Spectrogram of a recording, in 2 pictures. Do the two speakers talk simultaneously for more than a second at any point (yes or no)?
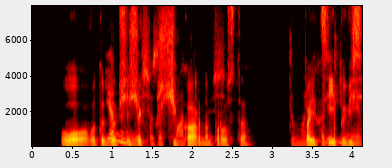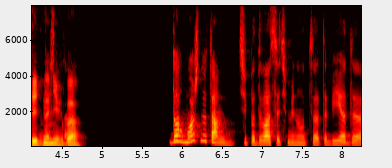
yes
